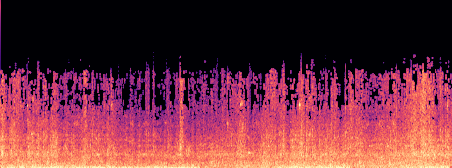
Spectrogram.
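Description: Narrow-gauge train running along the track: a steady low rumble with scattered clicks from the wheels on the rails, the rumble easing about four seconds in.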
